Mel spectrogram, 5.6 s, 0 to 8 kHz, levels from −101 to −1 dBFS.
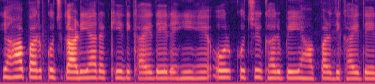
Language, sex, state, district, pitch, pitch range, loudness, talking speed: Hindi, female, Chhattisgarh, Jashpur, 225 Hz, 220-245 Hz, -25 LUFS, 190 wpm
